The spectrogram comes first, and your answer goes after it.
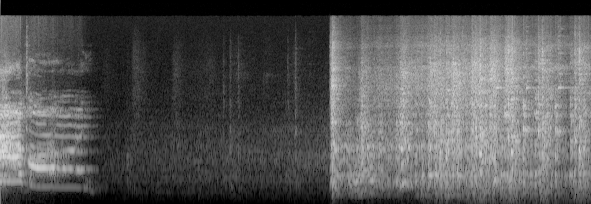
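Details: El Camino project car that had not yet run, with a freshly charged battery and fresh gas, spat a little on earlier cranks: a short burst, a pause, then long cranking chatter that never catches, despite the owner confirming gas and spark; the engine cranks but won't start.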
